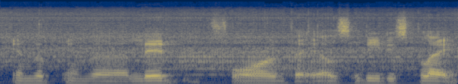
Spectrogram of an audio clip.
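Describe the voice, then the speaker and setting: A man with a non-native accent speaks at a fairly slow pace over noticeable background noise. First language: not English. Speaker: electronics hobbyist. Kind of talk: improvised build commentary. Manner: hesitant, many filler sounds.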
